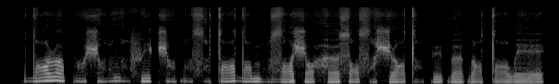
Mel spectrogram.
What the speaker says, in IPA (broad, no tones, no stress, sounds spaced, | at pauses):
dˤ ʌ ɹ ʌ p ɔ̤ ʃ ɔ̤ ðˤ e̤ f i t͡ʃ ɔ̤ ɓ i̤ sˤ ə̤ tˤ i dˤ ə m ɔ̤ zˤ i ʃ ɔ h œ s ə˞ sˤ i̤ ʃ ə˞ tˤ i̤ p y ɓ œ ɓ œ tˤ ʌ w e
